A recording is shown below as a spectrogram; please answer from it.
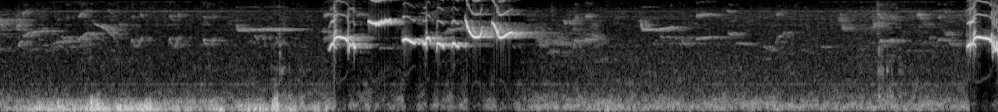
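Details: Untrained Oriental magpie-robin used for singing training: a loud two-second string of bright, slurred whistles and rapid chips, followed by a long stretch of low murmur, with a final sharp whistle at the end.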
